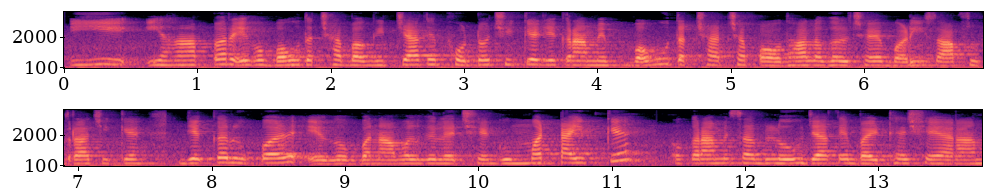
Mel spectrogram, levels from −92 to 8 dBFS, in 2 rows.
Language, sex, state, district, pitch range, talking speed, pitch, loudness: Angika, female, Bihar, Begusarai, 210-240 Hz, 185 wpm, 220 Hz, -16 LUFS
